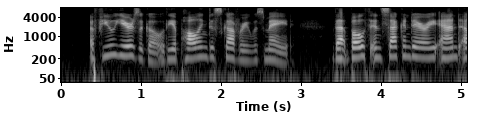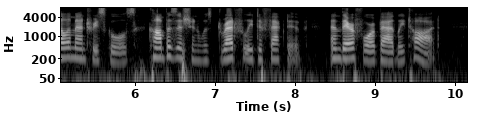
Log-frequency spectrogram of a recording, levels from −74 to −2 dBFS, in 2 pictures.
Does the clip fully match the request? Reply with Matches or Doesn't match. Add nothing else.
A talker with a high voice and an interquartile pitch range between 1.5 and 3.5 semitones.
Matches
